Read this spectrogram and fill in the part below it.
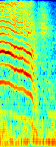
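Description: A kitten gives one loud, high, drawn-out meow that slides downward at the end, heard close up.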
